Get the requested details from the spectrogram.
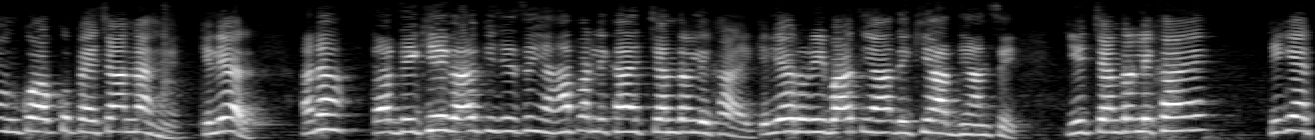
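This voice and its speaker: A woman teaching an exam-prep grammar lesson. She keeps checking in with the class, asks questions and answers them herself, and repeats key words slowly. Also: high-pitched, fairly bright tone.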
